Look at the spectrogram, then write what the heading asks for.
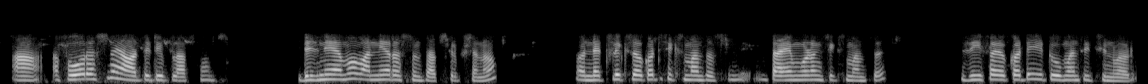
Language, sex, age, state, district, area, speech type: Telugu, male, 18-30, Telangana, Vikarabad, urban, conversation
